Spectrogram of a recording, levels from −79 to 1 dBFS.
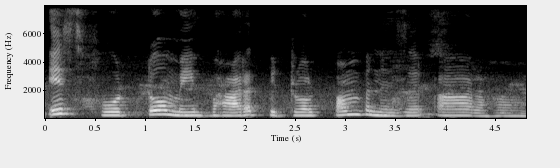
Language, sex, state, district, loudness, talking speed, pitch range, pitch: Hindi, female, Madhya Pradesh, Umaria, -17 LUFS, 110 wpm, 215-260 Hz, 225 Hz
